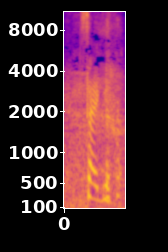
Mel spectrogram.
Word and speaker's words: Cyglo: Salimos de Saiglo, ¿cómo lo pronunciaste? Saiglo.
